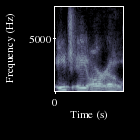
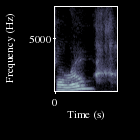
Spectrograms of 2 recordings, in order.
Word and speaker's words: HARO: It's H-A-R-O, Haro, I guess is how you say it, Haro.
